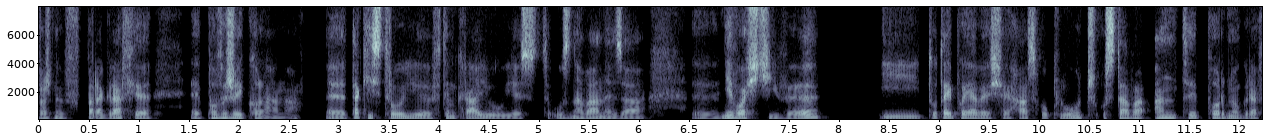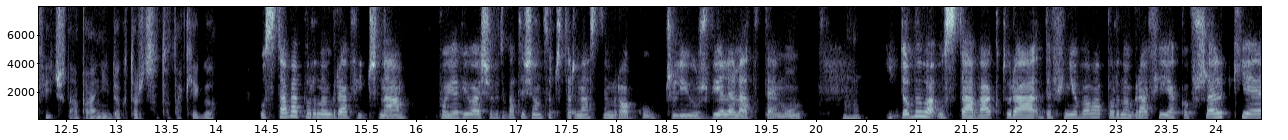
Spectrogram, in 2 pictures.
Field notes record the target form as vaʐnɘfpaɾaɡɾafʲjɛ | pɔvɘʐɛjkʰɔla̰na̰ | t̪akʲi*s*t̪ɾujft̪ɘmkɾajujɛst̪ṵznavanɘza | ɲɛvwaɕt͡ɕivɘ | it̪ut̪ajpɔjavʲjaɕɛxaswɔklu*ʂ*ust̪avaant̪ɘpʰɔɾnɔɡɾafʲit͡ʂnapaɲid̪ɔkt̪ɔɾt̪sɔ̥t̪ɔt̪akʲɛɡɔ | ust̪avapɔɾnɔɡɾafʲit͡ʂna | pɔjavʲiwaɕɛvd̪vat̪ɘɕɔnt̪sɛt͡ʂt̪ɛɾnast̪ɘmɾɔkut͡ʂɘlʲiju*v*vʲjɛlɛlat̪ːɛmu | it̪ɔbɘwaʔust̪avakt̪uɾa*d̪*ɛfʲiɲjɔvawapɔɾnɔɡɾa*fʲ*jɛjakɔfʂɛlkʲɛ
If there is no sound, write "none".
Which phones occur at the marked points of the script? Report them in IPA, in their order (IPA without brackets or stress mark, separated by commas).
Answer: s, t͡ʂ, ʐ, d̪, fʲ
